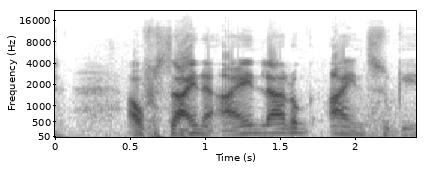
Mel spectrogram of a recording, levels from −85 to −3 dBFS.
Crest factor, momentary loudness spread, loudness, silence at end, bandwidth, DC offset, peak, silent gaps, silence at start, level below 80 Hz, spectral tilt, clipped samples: 16 dB; 14 LU; -28 LUFS; 0 s; 19 kHz; under 0.1%; -14 dBFS; none; 0 s; -54 dBFS; -3.5 dB/octave; under 0.1%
